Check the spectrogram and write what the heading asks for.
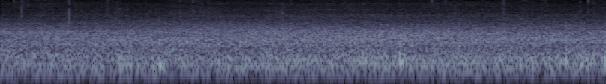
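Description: Steady traffic and road noise: an even, unbroken rush with no distinct events.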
